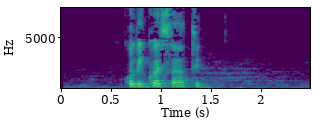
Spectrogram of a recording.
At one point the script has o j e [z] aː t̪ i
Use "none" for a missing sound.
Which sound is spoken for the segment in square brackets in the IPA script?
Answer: s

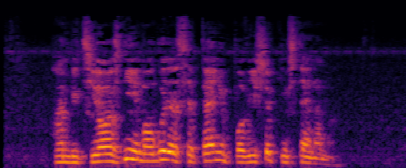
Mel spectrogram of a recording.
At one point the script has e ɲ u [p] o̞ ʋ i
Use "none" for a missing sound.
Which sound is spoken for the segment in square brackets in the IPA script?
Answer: p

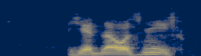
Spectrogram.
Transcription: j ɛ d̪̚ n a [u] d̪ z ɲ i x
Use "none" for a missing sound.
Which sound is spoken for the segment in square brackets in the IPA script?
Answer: ɔ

